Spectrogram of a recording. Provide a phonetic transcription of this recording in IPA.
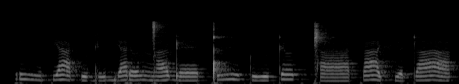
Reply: ɾ iː˥˨ pʲ a˧˥˧ x y˨ ɖ i˨˩˦ bʲ a˨˥ ɾ ə˨˥ ŋ͡ǀ a˨˥ ɖ ɛː˨ ǃ yː˧˥˧ ʈ yː˨ ʈ əː˥ k ǁ aː˨ k a˧˥˧ fʲ ə˨˩˦ ʈ a˧˥˧

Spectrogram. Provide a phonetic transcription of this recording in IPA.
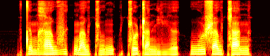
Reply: t̪ ə˧ m ɣ a˧ w v ɨ˦˥ k̚ m a˨˩ w c u˨˩˦ ŋ | c o˧˥ ʈ a˨˩ n j i˨˩˨ ə̯ | w u˧˥ ʂ a˧ w c a˧ n

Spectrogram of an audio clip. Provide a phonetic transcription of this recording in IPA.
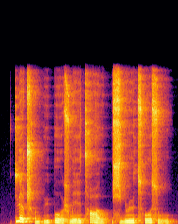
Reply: t̪ ɥ ɛ˥˩ ʈ͡ʂʰ ɤ˩ ŋ p y˧˥ p o˨˩ ʊ̯ ʂ w e˧˥ ɪ̯ t̪ʰ ɑ˥˩ ʊ̯ | ɕ i˧˥ ɻ ɻ̩˥ t͡sʰ o˥ ʊ̯ s u˨˩˦

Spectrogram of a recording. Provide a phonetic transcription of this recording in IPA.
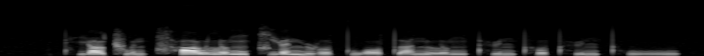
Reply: t̪ʰ j ä˥ ʈ͡ʂ w ə˨ n t͡sʰ ɑ˥ ʊ̯ l ɤ˥ ŋ t͡ɕ j ɛ˥˧ n ɻ ɤ˥˩ t̪ w ɔ˧˥ t̪ a˧˥ n l ɤ˨˩ ŋ t̪ʰ y˥˧ n t̪ʰ ɤ˥˩ t̪ʰ y˧˥ n t̪ʰ u˨˩˦

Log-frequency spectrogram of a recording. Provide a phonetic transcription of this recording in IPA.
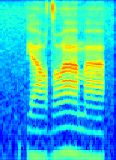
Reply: pʲ aː dˤ aː m a

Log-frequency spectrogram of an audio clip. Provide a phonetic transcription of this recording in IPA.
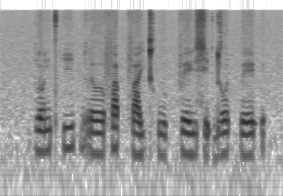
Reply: p l o˦˥ n pʰ iː˦˥ p̚ r ɤː˧ f a˥˩ p̚ f a˦˥ j kʰ w u˨˩ k̚ f eː˧ j s i˨˩ ʔ d oː˦˥ t̚ p e˦˥ ʔ

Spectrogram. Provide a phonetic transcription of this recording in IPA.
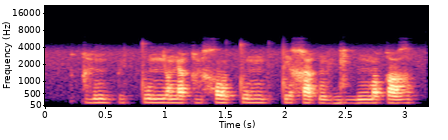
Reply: q i̤ ŋ ṳ p e̤ tː u ɲ ʌ ŋ e q e̤ χ o tː u mː ṳ tː i χ e q ŋ e̤ ɡ i̤ mː u q ʌ ʁ

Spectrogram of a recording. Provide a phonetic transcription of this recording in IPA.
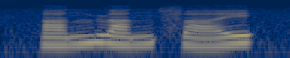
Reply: a˧˥ n ɻ a˧˥ n f a˧˥ ɪ̯

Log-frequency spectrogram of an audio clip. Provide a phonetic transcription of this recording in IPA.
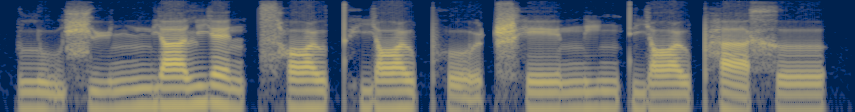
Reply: l ṵ˨˩ ɕ y˨˦ n n̪ j ä˦ l j ɛ˥˨ n t͡sʰ ɑ˦ ʊ̯ t̪ʰ j ɑ˦ ʊ̯ pʰ o̰˨˩ ʊ̯ ʈ͡ʂʰ e˦ ɪ̯ n̪ i˦ ŋ t̪ j ɑ˦ ʊ̯ pʰ ä˥˨ x ɤ˦

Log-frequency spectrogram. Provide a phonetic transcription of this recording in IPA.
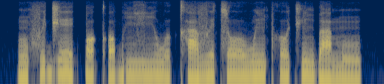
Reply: ũ˨ f ɪ˦ d͡ʒ eː˦˨ k͡p ɔ˨ kʼ ɔ˦ b iː˦ ɣ iː˦ w ʊ˨ kʰ a˨ v ɪ˦˨ t͡s oː˦ w ĩ˦ pʰ o˦ t͡ʃ ĩ˦ ɡ͡b a˨ m ũ˨

